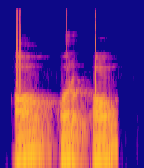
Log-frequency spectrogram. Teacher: जब हम ओ और औ का उच्चारण करते हैं तो इसमें कंठ और ओष्ठ दोनों का उपयोग हो रहा है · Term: कंठ ओष्ठ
